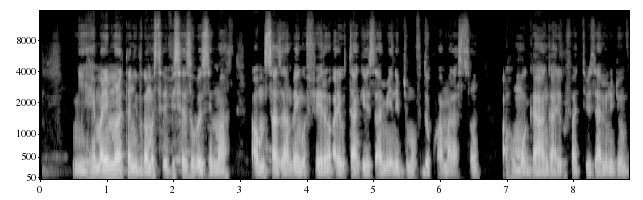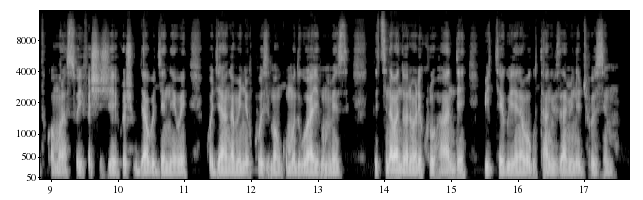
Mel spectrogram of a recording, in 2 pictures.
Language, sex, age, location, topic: Kinyarwanda, male, 18-24, Kigali, health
